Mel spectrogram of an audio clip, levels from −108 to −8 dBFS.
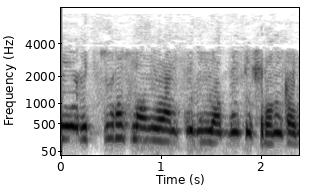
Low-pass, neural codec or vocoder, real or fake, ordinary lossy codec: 7.2 kHz; codec, 16 kHz, 2 kbps, FreqCodec, larger model; fake; MP3, 48 kbps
